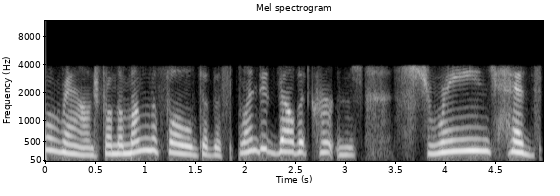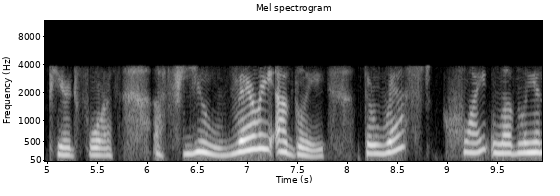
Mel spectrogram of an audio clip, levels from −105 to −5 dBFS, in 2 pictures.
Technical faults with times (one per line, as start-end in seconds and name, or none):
0.00-9.96 G.729 codec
